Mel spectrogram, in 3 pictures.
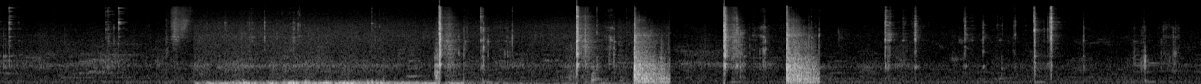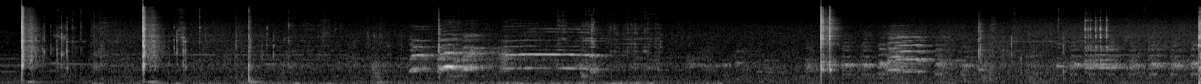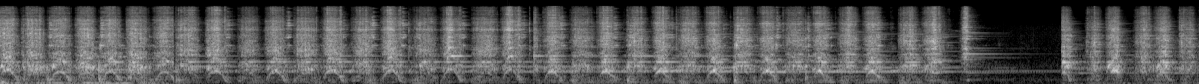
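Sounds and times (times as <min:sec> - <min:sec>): rooster crowing: 0:16.1 - 0:18.2, 0:20.8 - 0:21.5
metal rails and rivets clicking: 0:22.6 - 0:23.2, 0:24.0 - 0:36.0.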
